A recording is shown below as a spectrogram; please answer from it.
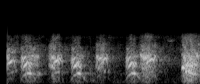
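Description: Young hog dog bay-barking at a wild hog it is holding at bay, a fast run of short barks at about three to four a second.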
